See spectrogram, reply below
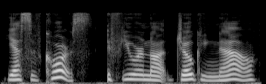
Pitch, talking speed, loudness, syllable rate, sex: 215 Hz, 205 wpm, -17 LUFS, 5.2 syllables/s, female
